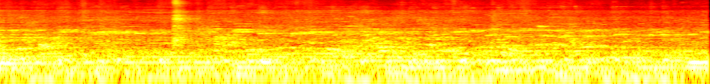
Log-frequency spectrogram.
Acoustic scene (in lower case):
restaurant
